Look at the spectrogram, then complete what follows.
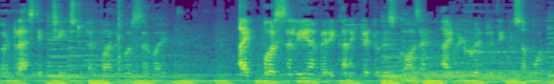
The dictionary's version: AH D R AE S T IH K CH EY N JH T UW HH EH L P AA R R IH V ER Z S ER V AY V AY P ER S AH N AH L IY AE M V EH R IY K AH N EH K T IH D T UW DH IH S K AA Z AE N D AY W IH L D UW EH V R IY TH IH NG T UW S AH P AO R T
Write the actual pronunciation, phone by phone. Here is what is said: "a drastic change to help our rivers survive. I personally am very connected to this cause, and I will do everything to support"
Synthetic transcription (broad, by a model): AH D R AE S T IH K CH EY N JH T UW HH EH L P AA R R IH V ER S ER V AY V AY P ER S AH N AH L IY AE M V EH R IY K AH N EH K T IH D T UW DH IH S K AA Z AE N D AY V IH L D UW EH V R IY T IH NG T UW S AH P AO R T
